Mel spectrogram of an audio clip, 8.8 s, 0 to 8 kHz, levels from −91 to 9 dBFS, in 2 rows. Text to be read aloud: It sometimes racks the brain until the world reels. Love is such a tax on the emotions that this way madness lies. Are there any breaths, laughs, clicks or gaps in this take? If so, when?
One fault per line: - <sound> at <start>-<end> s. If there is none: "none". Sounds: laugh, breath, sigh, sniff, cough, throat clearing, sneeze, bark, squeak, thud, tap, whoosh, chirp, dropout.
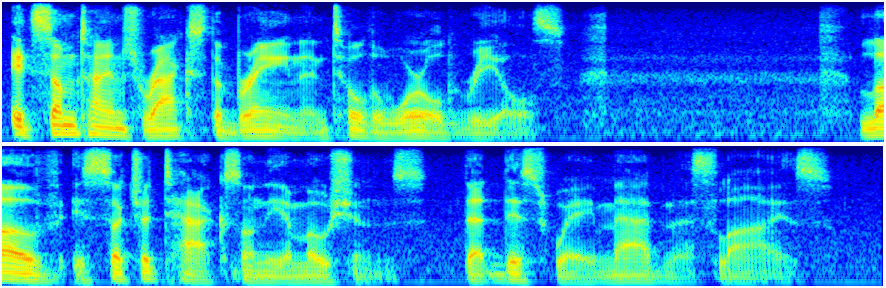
none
